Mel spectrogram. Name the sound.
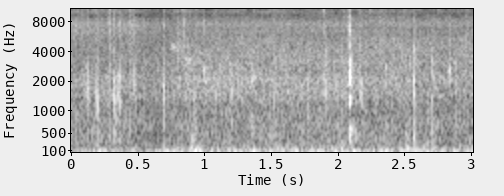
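rain falling outside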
